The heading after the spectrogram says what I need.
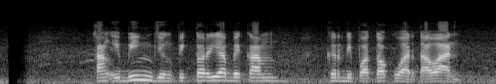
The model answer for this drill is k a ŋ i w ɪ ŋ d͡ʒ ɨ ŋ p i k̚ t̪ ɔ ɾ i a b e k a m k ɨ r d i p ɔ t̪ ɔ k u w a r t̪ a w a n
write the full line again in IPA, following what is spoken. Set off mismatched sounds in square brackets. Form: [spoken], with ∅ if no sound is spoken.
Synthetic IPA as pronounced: k a ŋ i [b] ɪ ŋ d͡ʒ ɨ ŋ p i k̚ t̪ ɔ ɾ i a b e k a m k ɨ r d i p ɔ t̪ ɔ k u w a r t̪ a w a n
